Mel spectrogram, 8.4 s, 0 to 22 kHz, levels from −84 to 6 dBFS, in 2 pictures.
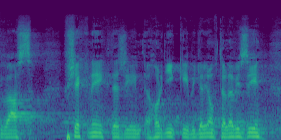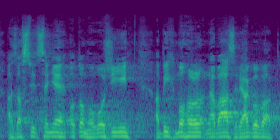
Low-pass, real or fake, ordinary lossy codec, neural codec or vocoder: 14.4 kHz; real; AAC, 48 kbps; none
